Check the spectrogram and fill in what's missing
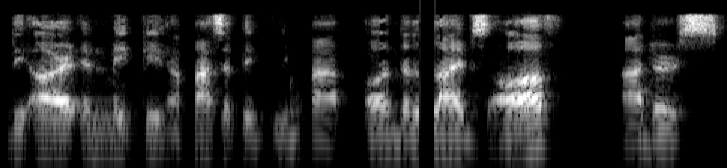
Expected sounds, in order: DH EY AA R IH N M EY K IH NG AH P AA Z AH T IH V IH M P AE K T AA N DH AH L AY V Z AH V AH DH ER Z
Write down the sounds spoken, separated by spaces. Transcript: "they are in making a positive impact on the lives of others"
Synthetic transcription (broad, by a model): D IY AA R IH N M EY K IH NG AH P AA S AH T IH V IH M P AE K T AA N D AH L AY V S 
